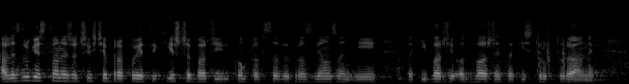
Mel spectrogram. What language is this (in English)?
Polish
